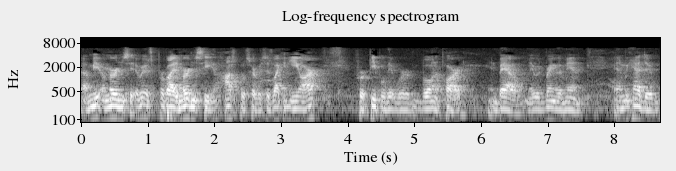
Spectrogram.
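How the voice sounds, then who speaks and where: A man talks at a fairly quick pace with fairly even intonation. Noticeable background noise runs under his voice. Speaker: war veteran. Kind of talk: interview answer.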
